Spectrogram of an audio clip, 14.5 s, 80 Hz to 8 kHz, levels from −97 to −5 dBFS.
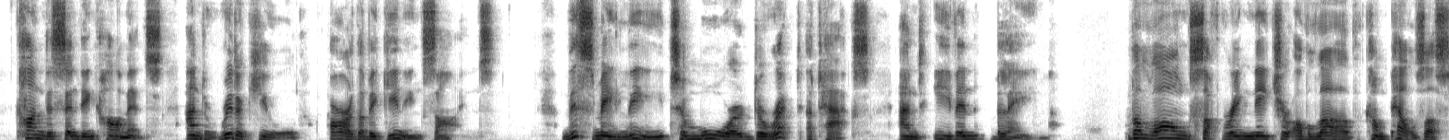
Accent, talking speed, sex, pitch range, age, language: American, 105 wpm, female, 145-195 Hz, 60-79, English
